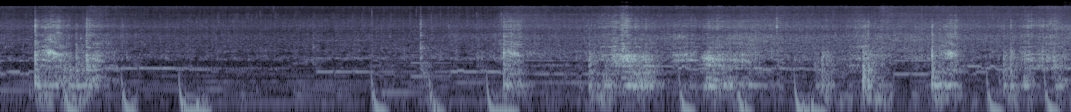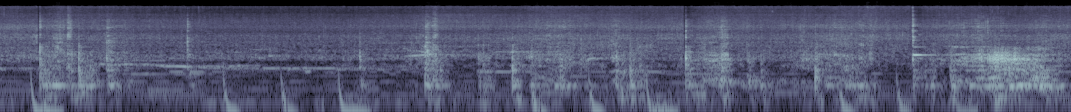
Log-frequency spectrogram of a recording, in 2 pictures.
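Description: Potatoes coated in masala turned over in a pan with a spatula: regular scraping strokes roughly twice a second over a soft sizzle, with a faint steady tonal hum in the background.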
